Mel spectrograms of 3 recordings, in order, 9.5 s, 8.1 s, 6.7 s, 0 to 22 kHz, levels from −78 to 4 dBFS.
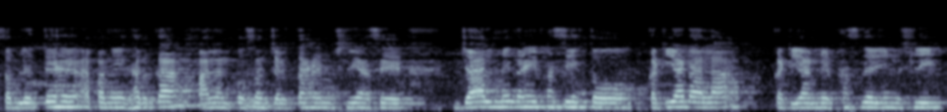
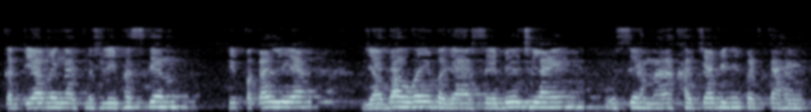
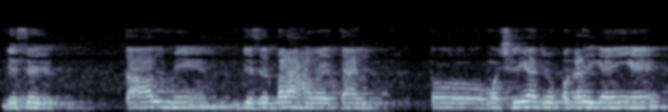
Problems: constant background noise, background conversations at intervals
